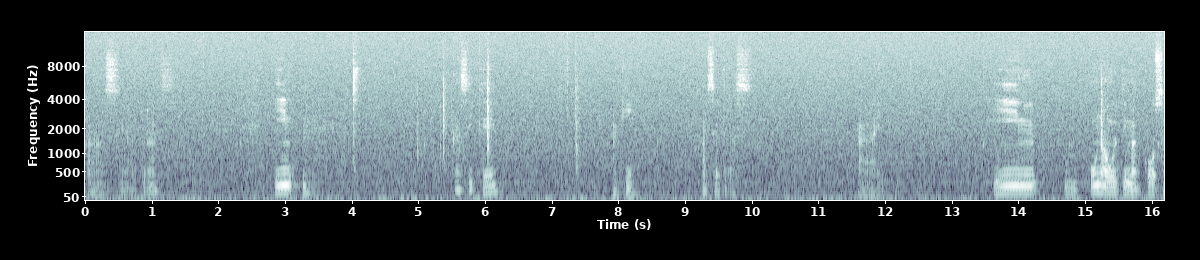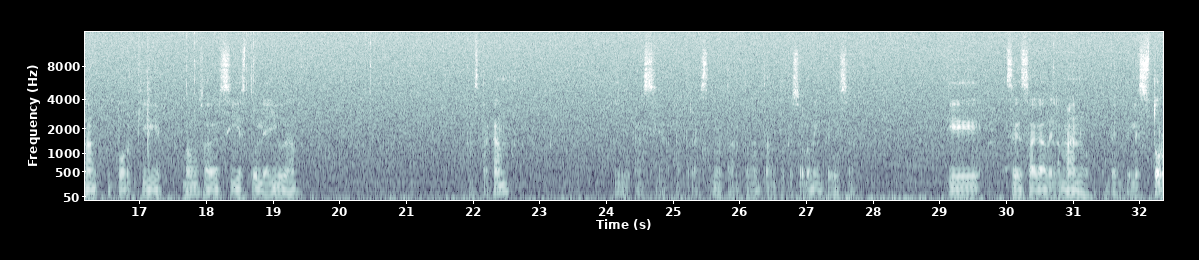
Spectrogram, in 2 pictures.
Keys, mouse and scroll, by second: 2.3 middle click, 4.2 click, 4.6 middle click, 5.3 a, 5.5-5.9 scroll down 1, 7.0 alt+shift+right click, 7.6-7.9 alt+shift+scroll down 3, 8.0 click, 9.6-12.5 drag, 12.7 middle click, 14.1 middle click, 15.2 a, 16.1 middle click, 17.6 shift+right click, 18.5 shift+right click, 19.3 shift+right click, 20.3 shift+right click, 21.9 shift+right click, 22.6 click, 24.1 click, 24.9-25.7 scroll up 2, 26.3 scroll down 1, 28.1-28.4 scroll down 2, 31.1-32.2 middle drag.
